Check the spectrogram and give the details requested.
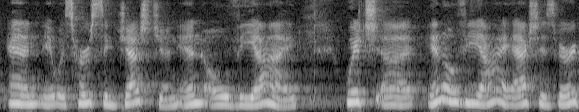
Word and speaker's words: Novi: But in Europe and everything, that's how they pronounce it, Novi. It's a short I.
